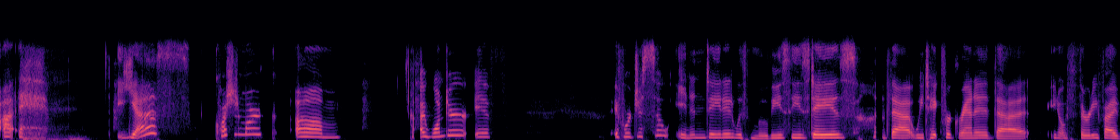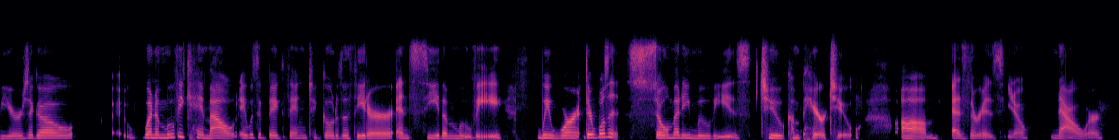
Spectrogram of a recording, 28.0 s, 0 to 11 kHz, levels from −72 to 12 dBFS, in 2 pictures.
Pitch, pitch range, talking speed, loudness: 220 Hz, 200-260 Hz, 140 wpm, -22 LUFS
